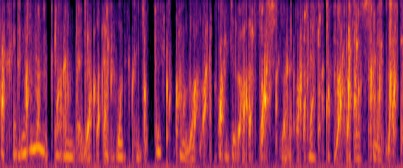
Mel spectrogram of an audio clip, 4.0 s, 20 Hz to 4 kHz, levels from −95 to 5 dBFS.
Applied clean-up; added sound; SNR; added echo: neural diffusion model UNIVERSE++.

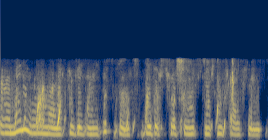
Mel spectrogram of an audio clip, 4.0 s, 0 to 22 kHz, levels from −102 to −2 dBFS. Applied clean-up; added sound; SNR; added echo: neural mask model Resemble Enhance denoiser.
